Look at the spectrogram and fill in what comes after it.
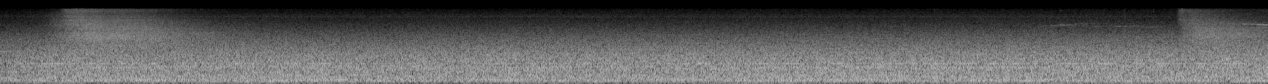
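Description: Renfe Class 120 Alvia train creeping into a station platform, a steady rumble and whir of its equipment. Two short hisses of air come about a second in and again near the end.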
